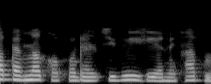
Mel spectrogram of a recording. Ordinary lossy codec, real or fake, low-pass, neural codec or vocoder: none; fake; 5.4 kHz; codec, 16 kHz, 1 kbps, FreqCodec, larger model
